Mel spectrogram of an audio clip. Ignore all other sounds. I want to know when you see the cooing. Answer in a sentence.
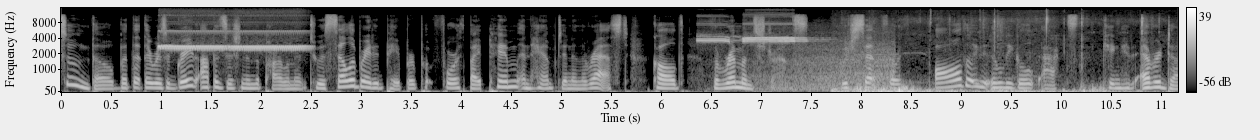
You can hear the cooing from 7.7 to 11.1 s.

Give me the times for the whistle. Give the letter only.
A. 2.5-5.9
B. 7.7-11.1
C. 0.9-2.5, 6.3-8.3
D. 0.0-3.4
C.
